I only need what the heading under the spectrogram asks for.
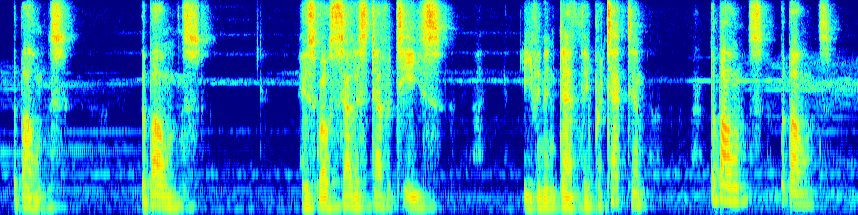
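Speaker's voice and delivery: weak, thin, fast, nervous piping voice. Voicing a spirit speaking inside a player's head: weak piping nervous voice. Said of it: "you hear her say nervously".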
